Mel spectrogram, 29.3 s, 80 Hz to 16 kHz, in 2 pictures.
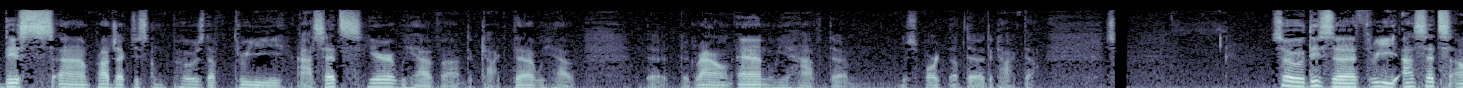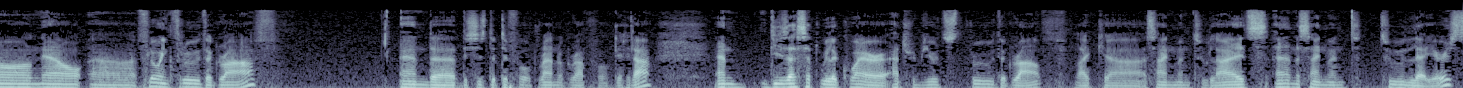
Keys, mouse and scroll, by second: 0.7 click, 5.3 click, 7.0 click, 8.8 click, 11.8 click, 14.2 click.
